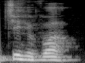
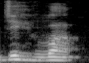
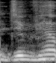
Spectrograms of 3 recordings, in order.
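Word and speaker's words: जिह्वा: उच्चारण के संदर्भ में यह शब्द होता है जिहवा ह को मैं आधा कर रहा हूं व को पूरा ऐसे होता है जिहवा बहुत सारे लोग पढ़े लिखे लोग हिंदी के प्रोफेसर तक संस्कृत के बहुत अच्छे जानकार लोग जिहवा ना बोल के जिभ्या बोलते हैं।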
